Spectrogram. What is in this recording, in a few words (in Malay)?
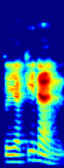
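"keyakinan", Malay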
